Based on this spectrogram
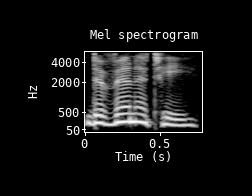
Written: divinity

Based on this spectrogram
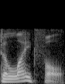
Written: delightful

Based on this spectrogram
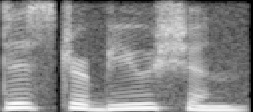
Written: distribution

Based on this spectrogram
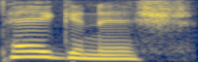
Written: paganish

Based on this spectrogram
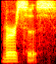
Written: versus

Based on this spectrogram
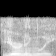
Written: yearningly

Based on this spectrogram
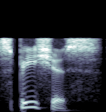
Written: specious

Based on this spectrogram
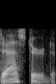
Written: dastard

